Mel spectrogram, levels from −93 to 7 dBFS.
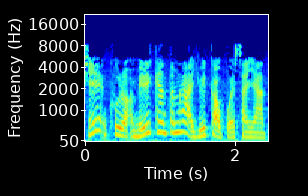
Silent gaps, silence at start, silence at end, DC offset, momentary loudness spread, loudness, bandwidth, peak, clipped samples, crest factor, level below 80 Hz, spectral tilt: none; 0 s; 0 s; under 0.1%; 4 LU; -25 LUFS; 8.4 kHz; -10 dBFS; under 0.1%; 16 dB; -52 dBFS; -5 dB/octave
